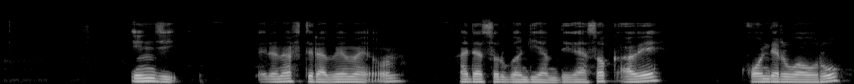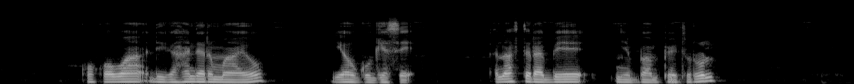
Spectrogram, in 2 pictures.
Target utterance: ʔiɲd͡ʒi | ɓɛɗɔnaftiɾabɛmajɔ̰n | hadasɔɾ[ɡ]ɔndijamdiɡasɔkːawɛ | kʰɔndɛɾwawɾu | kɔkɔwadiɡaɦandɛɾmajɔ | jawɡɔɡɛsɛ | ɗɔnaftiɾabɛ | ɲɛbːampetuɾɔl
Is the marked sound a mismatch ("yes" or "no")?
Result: no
